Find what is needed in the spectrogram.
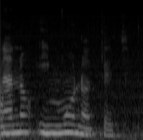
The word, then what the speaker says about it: Nanoimmunotech: porque además es fue directora del Centro de Investigación Biomédicas, del SIMBIO, durante 10 años, eh, copromotora de la empresa spin-off Nanoimmunotech, está bien pronunciado África. Nanoimmunotech. ¿Ves? Ya decía yo, es que está muy complicado.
